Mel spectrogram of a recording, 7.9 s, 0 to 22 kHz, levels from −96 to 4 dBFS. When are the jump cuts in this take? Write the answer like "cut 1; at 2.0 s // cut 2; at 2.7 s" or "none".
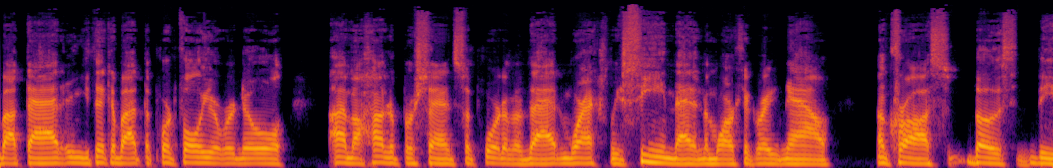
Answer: none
